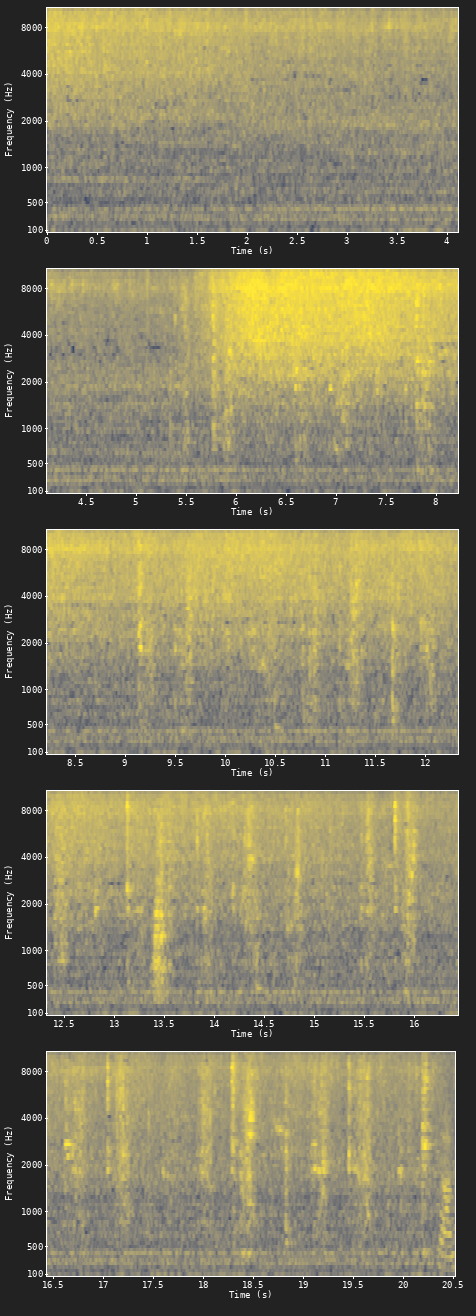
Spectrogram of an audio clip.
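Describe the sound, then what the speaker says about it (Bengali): Salted peanuts frying in white cooking oil in a village kitchen, a steady dense sizzle that swells louder partway through, with frequent scraping stirs and a low engine-like hum underneath; no one speaks. "তো চাউমিনটা করবো তার আগে এই সাদা তেলে এই বাদামগুলো ভেজে নেবো"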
